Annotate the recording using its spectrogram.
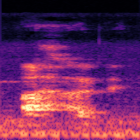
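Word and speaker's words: أَحَدٌ: Ahad. C'est Dun, mais on prononce Ahad en principe. Mais à cause de la règle de 5 lettres, Kutubujadin, on va dire Ahad.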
